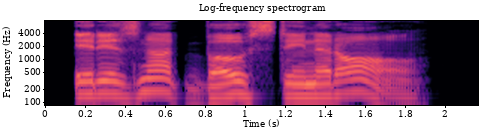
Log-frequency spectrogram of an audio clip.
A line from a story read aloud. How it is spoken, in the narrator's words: Theseus replied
